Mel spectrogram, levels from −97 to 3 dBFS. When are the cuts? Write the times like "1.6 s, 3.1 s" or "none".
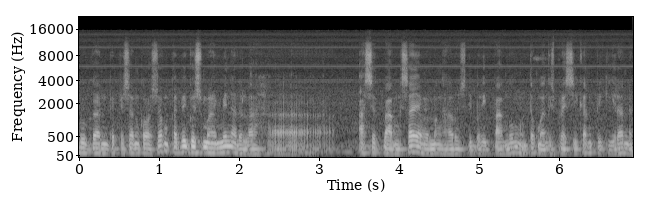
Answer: none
